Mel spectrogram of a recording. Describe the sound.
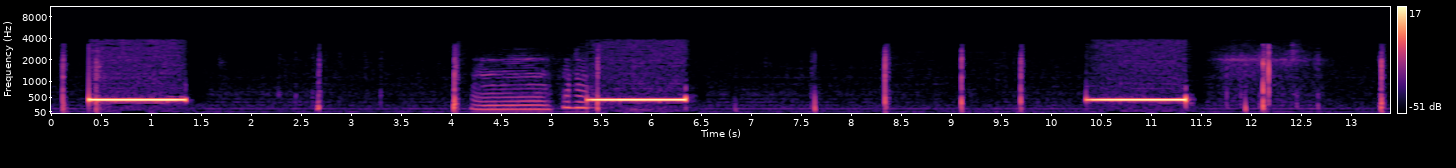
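Telephone ringback tone for a call that goes unanswered: three steady mid-pitched beeps, each about one second long and spaced about five seconds apart. Faint clicks and a short buzzy burst come between them.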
